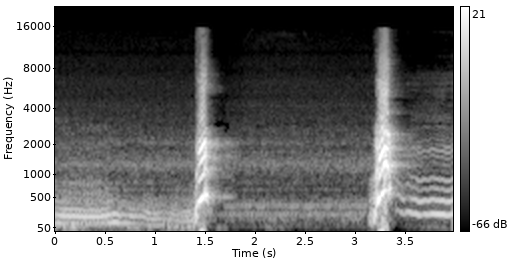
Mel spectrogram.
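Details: Vizsla named Chica, a pet dog waiting indoors for its owner to come inside, calling out for her: two sharp, loud barks about two seconds apart, each rising quickly and ending in a brief whine, with quiet room murmur between.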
